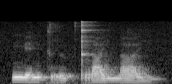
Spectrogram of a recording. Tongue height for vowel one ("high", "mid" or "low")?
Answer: mid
